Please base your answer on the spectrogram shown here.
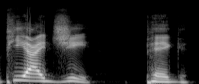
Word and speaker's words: pig: P I G. Pig pig. But if we stop it, pig pig.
